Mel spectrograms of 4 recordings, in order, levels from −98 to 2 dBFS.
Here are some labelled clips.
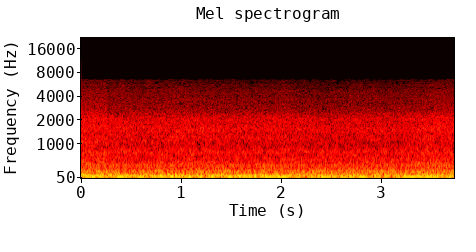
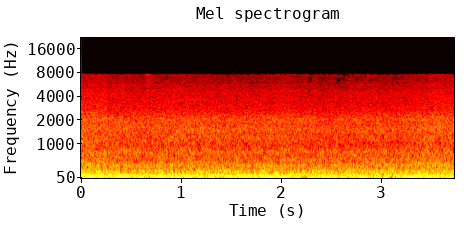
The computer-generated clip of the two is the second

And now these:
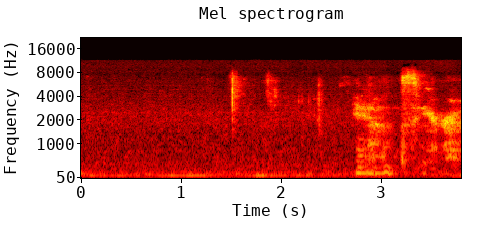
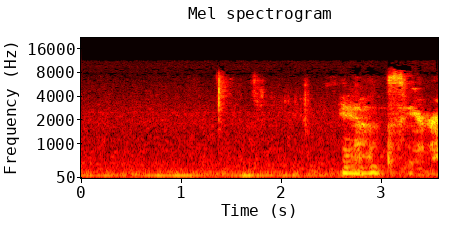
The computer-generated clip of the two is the first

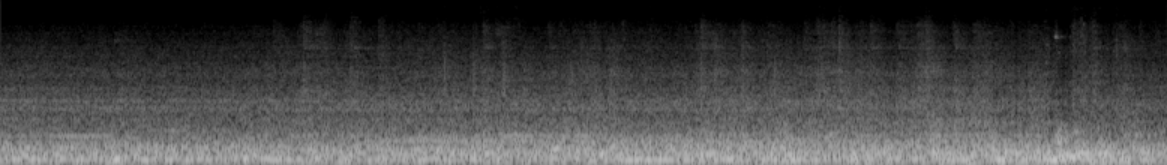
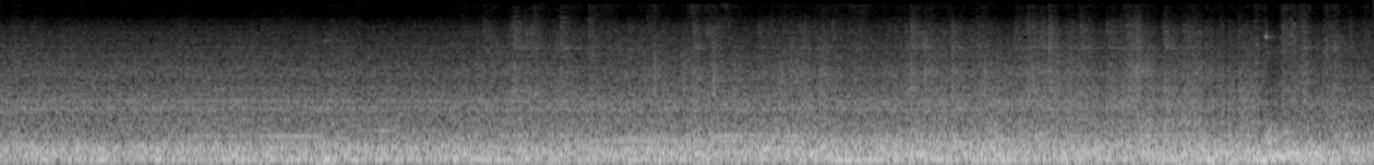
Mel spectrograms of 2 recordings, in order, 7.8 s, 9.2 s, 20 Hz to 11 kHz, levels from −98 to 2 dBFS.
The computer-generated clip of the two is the first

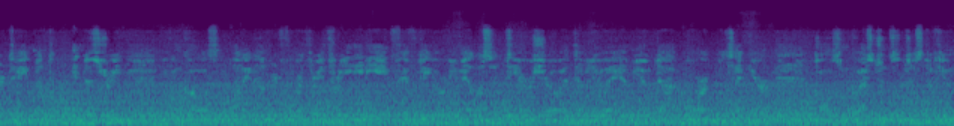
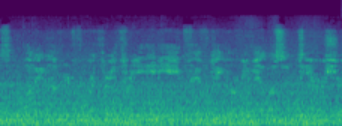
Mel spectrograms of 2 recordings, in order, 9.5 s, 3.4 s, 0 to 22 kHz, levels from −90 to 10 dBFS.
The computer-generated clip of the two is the second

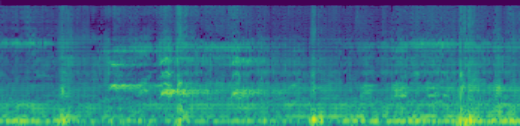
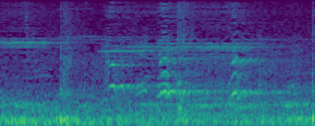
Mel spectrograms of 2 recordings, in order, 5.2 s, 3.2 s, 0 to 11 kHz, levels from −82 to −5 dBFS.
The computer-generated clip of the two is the first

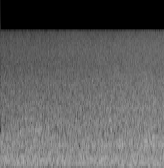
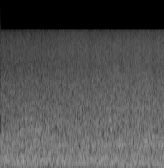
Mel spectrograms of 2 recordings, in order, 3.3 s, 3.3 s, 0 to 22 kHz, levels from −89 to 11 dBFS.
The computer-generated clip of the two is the first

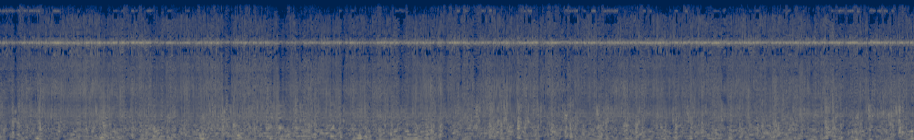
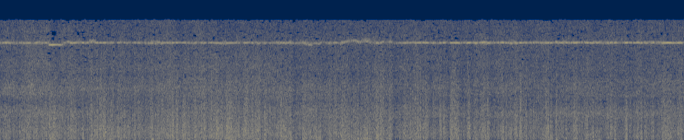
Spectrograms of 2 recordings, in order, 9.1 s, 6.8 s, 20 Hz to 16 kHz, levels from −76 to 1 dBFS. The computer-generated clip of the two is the first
